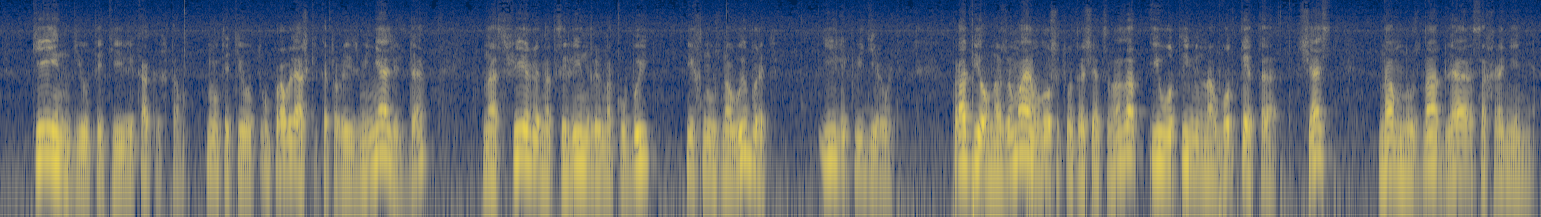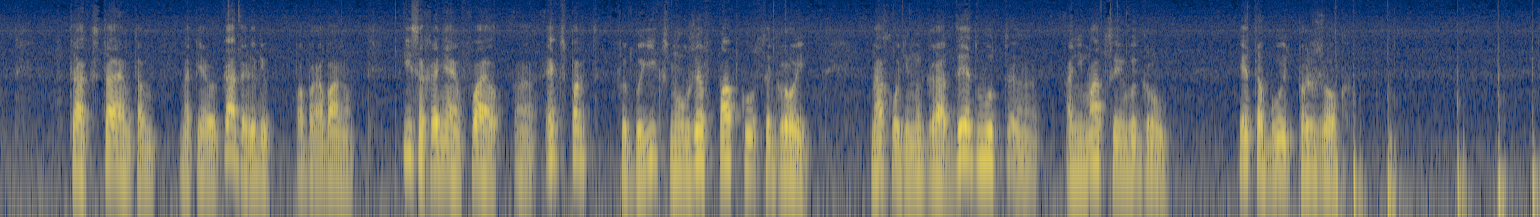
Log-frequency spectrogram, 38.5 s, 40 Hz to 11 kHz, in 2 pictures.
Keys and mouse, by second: 0.9-2.6 drag, 8.0-9.4 drag, 10.7 Delete, 12.4 space, 15.9 space, 22.2 middle click, 24.4-27.8 middle drag.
